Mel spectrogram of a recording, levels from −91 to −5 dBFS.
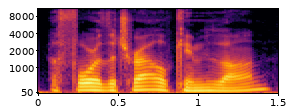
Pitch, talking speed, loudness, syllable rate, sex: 130 Hz, 200 wpm, -14 LUFS, 5.3 syllables/s, male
